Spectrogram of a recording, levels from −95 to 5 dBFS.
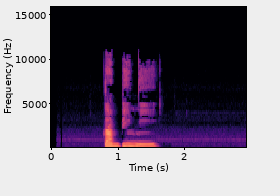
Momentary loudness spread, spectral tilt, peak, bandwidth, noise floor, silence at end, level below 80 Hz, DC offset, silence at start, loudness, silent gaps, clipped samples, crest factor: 12 LU; -4.5 dB/octave; -2 dBFS; 11 kHz; -63 dBFS; 1.35 s; -78 dBFS; under 0.1%; 0.8 s; -21 LUFS; none; under 0.1%; 24 dB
